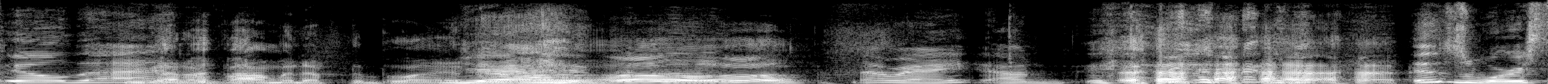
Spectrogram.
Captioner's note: laughter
